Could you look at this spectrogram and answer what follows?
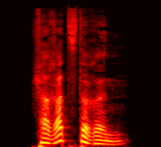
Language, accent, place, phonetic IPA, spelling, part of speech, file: German, Germany, Berlin, [fɛɐ̯ˈʁat͡stəʁən], verratzteren, adjective, De-verratzteren.ogg
- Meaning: inflection of verratzt: 1. strong genitive masculine/neuter singular comparative degree 2. weak/mixed genitive/dative all-gender singular comparative degree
